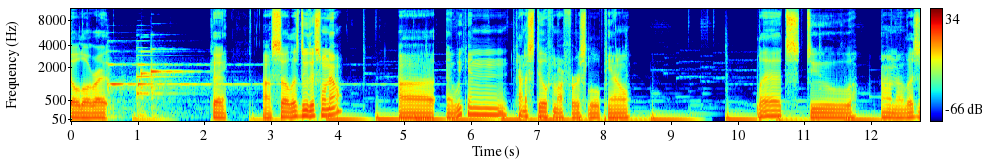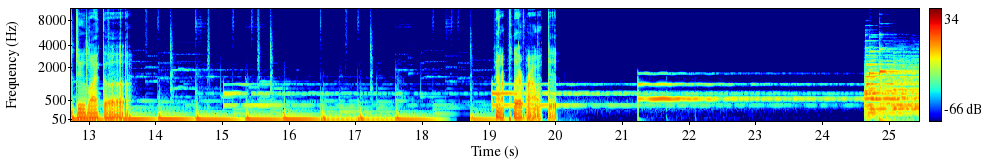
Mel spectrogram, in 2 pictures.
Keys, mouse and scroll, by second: 0.3 double click, 1.7 space, 2.6 double click, 11.9-13.8 scroll down 1, 16.6 alt+click, 19.4 right click, 22.7 ctrl+click, 23.7 ctrl+scroll down 1, 23.9 right click, 24.6 right click, 25.0 space.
